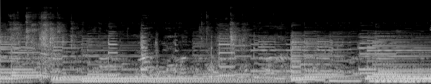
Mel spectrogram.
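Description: Background music led by plucked guitar-like strings, with steady held notes, and a brief voice or noise near the start.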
